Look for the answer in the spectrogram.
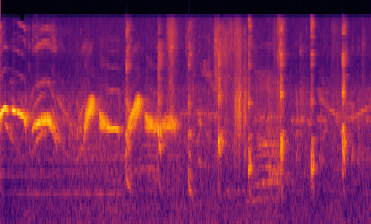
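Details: Chinese hwamei in a cage, kept for fighting, sings several swooping whistled notes at first, then breaks off into scattered short chips and knocking clicks.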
